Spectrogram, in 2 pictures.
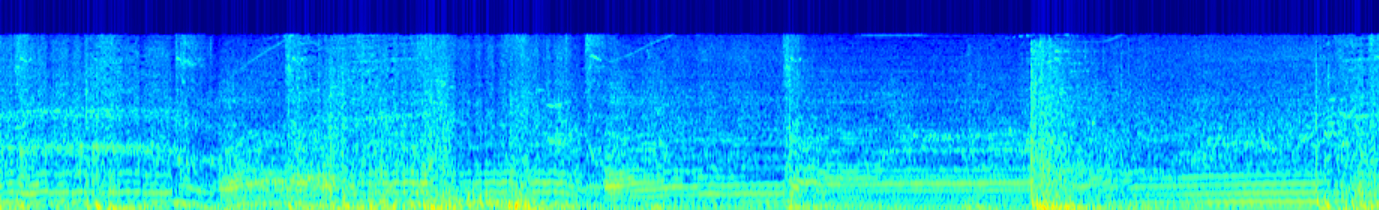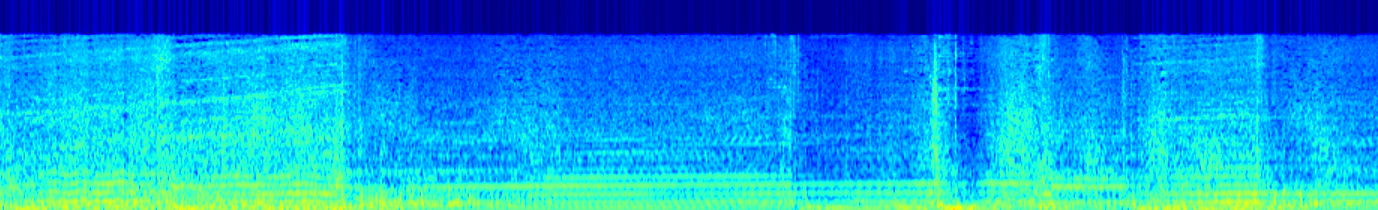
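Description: Exhaust pops and crackles in sharp bursts.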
